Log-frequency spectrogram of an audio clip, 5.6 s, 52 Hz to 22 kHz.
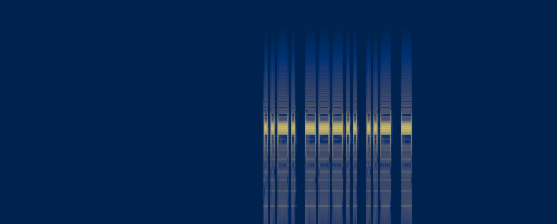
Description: Morse code, heard as a keyed tone, about 36 wpm, 700 Hz. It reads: F8UT
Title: DXCC-100 Call Signs - 4 Characters - Repeated 3x - 35wpm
